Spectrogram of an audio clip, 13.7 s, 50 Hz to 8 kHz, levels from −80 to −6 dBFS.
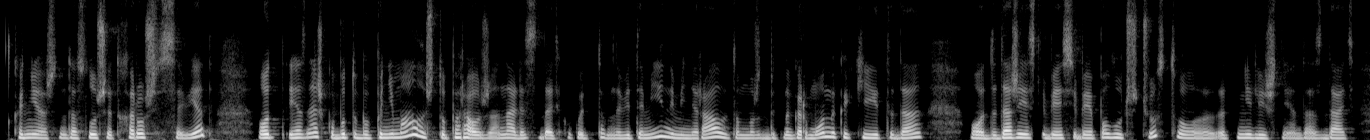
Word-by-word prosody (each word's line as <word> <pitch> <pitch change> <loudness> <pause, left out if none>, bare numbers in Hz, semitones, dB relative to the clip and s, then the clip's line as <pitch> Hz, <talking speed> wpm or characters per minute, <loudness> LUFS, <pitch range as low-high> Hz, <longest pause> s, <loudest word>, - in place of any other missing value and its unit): Конечно, 195 -2 0
да. 185 0 +1
Слушай, 195 +2 +1
это 175 - -7
хороший 220 +1 +1
совет. 240 - 0 0.4
Вот 200 0 +3
я, 200 +1 +3
знаешь, 245 +4 0
как 245 - -1
будто 205 +1 +1
бы 190 0 +1
понимала, 220 - +3
что 195 -3 -3
пора 220 -1 +4
уже 175 0 -1
анализ 190 -2 -1
сдать 175 -2 -1
какой-то 185 -5 -4
там 215 -6 -4
на 175 - -1
витамины, 195 +8 +1
минералы, 195 +5 +1
там, 185 -1 -4
может 175 +1 -3
быть, 185 0 -6
на 180 - 0
гормоны 190 +8 +2
какие-то, 200 -4 -2
да. 195 +6 +1 0.5
Вот. 180 -4 +2
Да 175 - -1
даже 200 +4 +5
если 200 -1 0
бы 190 0 +1
я 180 - +2
себя 180 +1 -2
и - - -3
получше 210 +1 -1
чувствовала, 200 - -2
э - - -1
это 170 - -7
не 200 -1 +2
лишнее, 175 - -3
да, 90 - -3
сдать. 175 0 -2
195 Hz, 200 wpm, -23 LUFS, 180-210 Hz, 0.5 s, даже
